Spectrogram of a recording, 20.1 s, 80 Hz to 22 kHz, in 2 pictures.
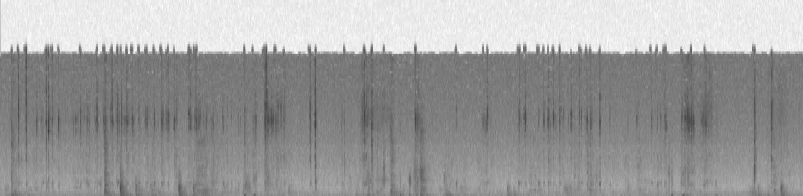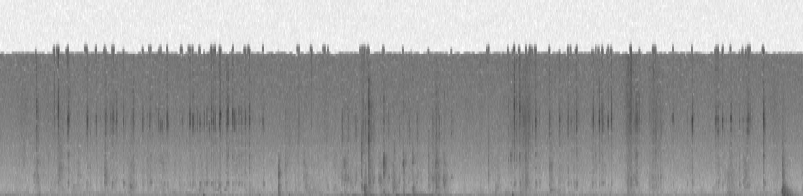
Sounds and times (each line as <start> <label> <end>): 0.0 typing 4.9
5.6 typing 9.0
10.5 typing 19.8
10.7 vibrations 19.8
